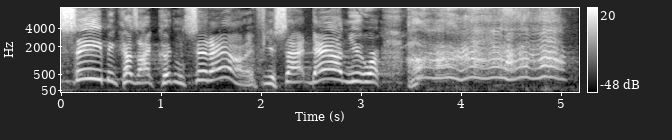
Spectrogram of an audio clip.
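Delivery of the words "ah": retold groan in the student section; mock pained cry. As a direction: let out a little mock wail. Shout when sitting down.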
